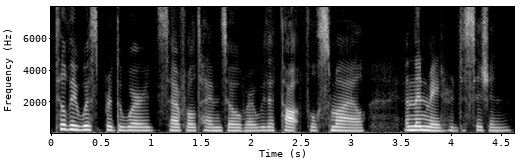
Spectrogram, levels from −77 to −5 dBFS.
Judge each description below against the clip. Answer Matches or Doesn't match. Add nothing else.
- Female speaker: Matches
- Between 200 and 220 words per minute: Matches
